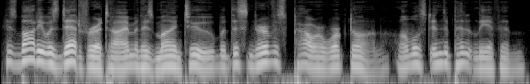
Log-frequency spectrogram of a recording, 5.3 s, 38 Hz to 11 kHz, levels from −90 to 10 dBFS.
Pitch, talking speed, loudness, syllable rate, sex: 125 Hz, 240 wpm, -20 LUFS, 5.9 syllables/s, male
